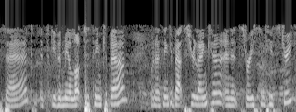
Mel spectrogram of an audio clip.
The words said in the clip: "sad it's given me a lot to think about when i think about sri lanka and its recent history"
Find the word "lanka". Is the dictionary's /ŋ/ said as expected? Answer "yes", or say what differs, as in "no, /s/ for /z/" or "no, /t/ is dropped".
yes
